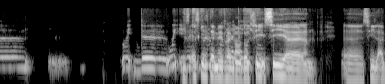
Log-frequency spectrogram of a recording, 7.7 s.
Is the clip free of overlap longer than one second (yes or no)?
no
